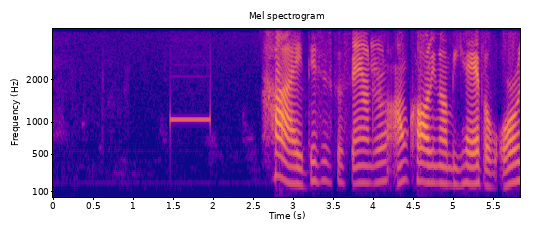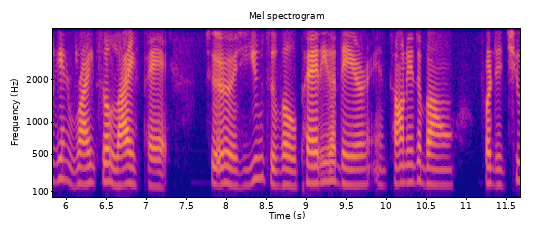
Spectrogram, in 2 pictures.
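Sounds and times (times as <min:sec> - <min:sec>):
answering machine beep: 0:01.5 - 0:02.0
speech: 0:02.8 - 0:11.6.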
